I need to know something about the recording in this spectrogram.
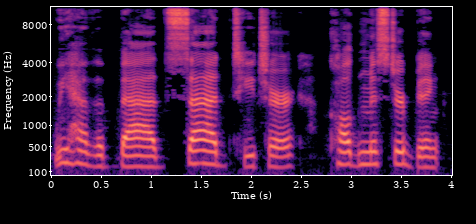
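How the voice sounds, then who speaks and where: A woman reading a children's picture book aloud in an expressive, deliberate storytelling manner. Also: lowish voice, clean tone, no room sound, clean studio sound. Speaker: storybook reader.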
